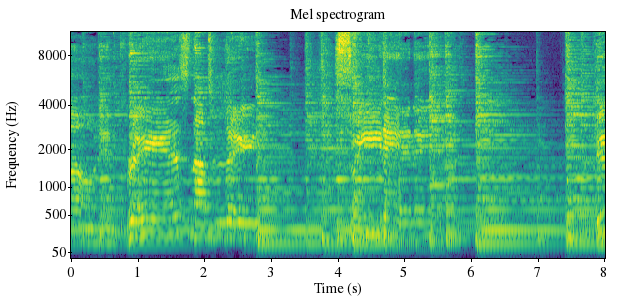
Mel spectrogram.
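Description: Acoustic guitar strummed in chords that ring between strokes, with a man singing over it in phrases.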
